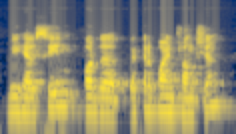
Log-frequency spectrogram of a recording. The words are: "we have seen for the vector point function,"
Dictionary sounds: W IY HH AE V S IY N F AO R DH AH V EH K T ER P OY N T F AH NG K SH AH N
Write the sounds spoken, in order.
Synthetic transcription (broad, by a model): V IY HH AE V S IY N F AO R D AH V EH T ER P OY N T F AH NG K SH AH N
